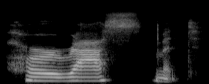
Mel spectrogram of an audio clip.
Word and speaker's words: harassment: with some pronunciation um when we say sexual harassment it's harassment sexual harassment yeah you can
